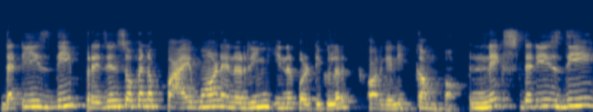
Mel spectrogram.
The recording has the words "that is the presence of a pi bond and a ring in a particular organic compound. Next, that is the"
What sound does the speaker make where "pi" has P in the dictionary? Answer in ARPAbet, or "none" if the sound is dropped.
P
